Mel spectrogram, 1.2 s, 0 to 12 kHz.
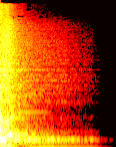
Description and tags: snare rock
dw snare, Shure SM 57LC (a snare mic),
recorded on WaveLab (digital audio editor)
hit, drumkit, kit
